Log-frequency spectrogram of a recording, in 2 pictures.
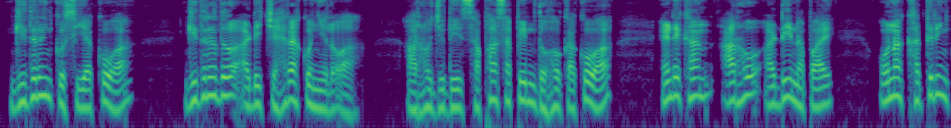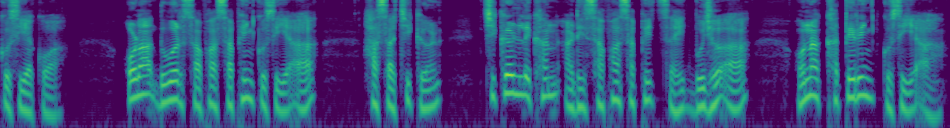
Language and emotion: Santali, neutral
